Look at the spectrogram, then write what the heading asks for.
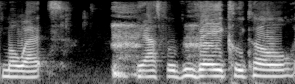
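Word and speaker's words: Moët: oh my God please they asked for Moe it's moets they asked for bube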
